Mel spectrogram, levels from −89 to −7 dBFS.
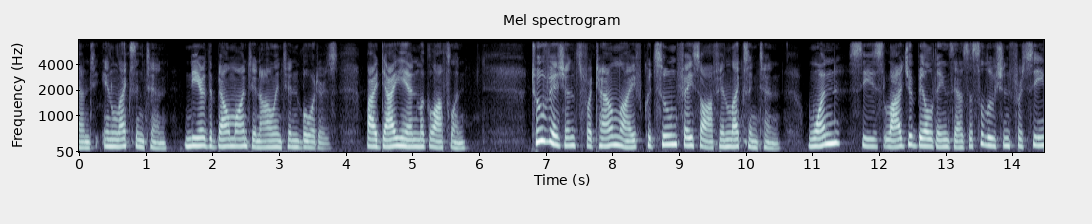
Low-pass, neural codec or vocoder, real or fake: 7.2 kHz; none; real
